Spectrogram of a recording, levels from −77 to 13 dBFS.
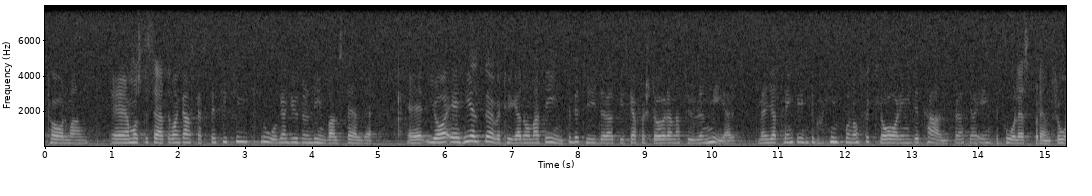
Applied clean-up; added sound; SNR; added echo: none; none; none; none.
